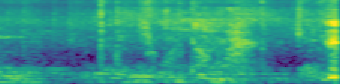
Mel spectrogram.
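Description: Faint, low-pitched bird calls in short repeated phrases, over a steady low background hum.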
